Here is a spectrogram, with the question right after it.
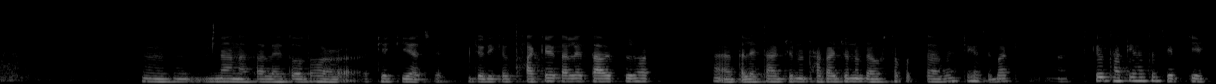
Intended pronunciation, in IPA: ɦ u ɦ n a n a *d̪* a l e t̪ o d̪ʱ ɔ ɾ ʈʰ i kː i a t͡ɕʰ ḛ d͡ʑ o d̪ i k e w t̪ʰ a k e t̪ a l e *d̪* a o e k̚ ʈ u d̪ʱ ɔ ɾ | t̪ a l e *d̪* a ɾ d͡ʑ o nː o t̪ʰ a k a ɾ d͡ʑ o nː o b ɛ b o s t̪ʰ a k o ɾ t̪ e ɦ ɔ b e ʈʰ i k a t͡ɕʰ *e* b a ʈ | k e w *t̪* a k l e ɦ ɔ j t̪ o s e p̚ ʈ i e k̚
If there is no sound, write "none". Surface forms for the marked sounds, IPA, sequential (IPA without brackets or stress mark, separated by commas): t̪, t̪, t̪, e, t̪ʰ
